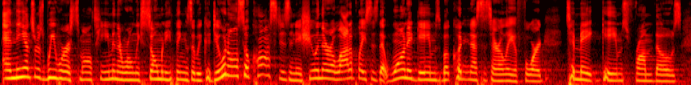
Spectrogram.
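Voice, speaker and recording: A woman's voice: fairly high pitch, brisk. A woman speaking at a game developer meetup in a conversational way, often restarting and tagging her points with "right?". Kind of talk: casual talk to an audience. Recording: long reverb of a hall.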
